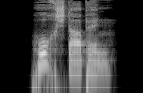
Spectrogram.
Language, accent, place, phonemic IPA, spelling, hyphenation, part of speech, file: German, Germany, Berlin, /ˈhoːxˌʃtaːpl̩n/, hochstapeln, hoch‧sta‧peln, verb, De-hochstapeln.ogg
- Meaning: 1. to pile up high 2. to act as an impostor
